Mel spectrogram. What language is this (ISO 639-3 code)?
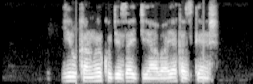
kin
